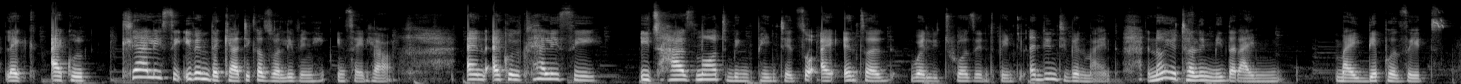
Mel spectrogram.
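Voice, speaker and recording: A young Kenyan woman with a Kenyan accent vlogging at home, retelling a dispute in an animated, exasperated way with laughs. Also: on the low side, normal speed, faint music behind. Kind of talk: casual storytelling vlog. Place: indoors at home, small room.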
